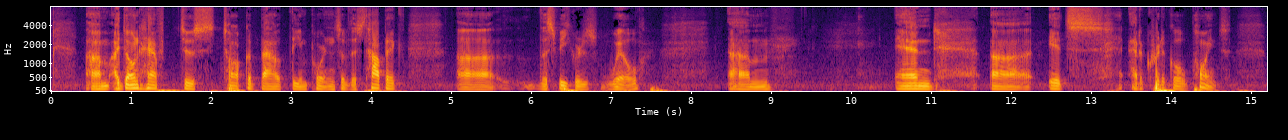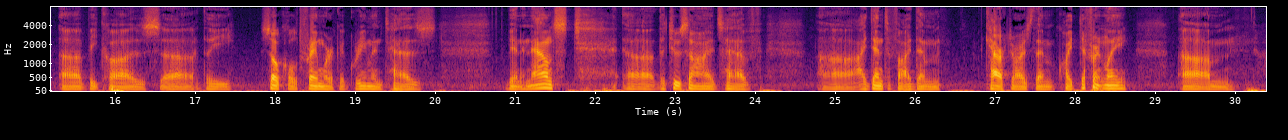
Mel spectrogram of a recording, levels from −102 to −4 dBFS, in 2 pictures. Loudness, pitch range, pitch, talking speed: -25 LUFS, 85-100 Hz, 90 Hz, 95 wpm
